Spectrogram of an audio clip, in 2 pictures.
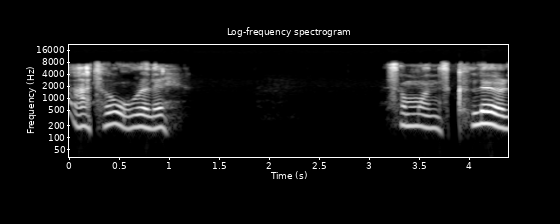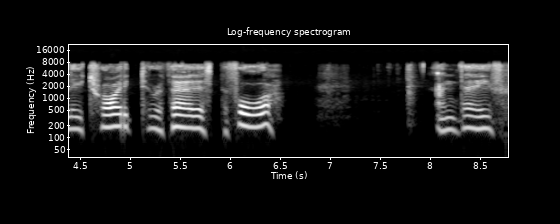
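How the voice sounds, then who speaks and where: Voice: mid-range voice, a little mellow, no echo. A presenter giving casual hands-on workbench commentary, thinking aloud in a hesitant way. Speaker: repair video presenter. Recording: dull, muffled lo-fi sound.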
